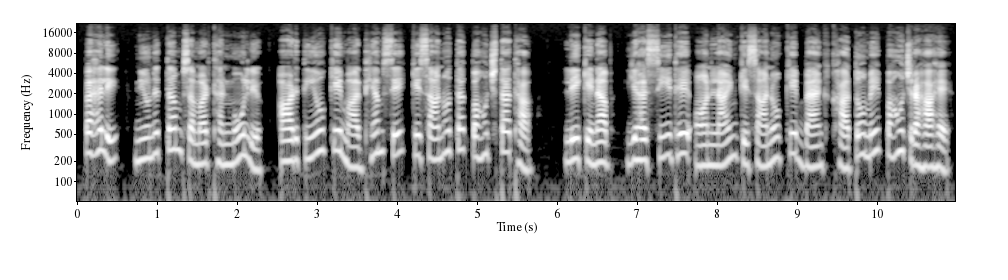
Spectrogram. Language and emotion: Hindi, neutral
